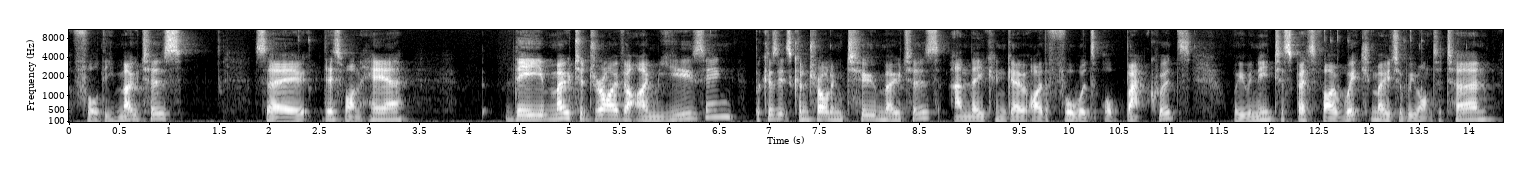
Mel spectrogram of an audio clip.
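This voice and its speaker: A man presenting a technical tutorial, explaining step by step in a methodical way. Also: mid-range voice. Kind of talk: explanatory programming tutorial, semi-scripted walkthrough.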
